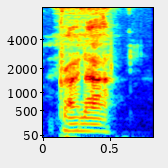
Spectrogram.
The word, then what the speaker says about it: Branagh: You don't pronounce the G in Branagh. – Branagh.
